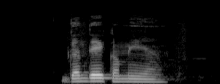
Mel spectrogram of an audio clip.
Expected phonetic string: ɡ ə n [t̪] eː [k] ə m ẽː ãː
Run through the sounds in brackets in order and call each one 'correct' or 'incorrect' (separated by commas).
incorrect, correct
